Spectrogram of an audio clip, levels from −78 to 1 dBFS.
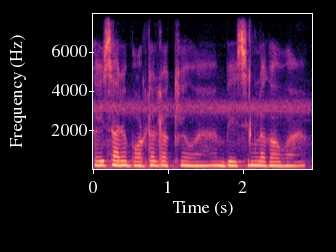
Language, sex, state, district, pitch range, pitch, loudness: Hindi, female, Uttar Pradesh, Shamli, 200-215 Hz, 205 Hz, -13 LUFS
